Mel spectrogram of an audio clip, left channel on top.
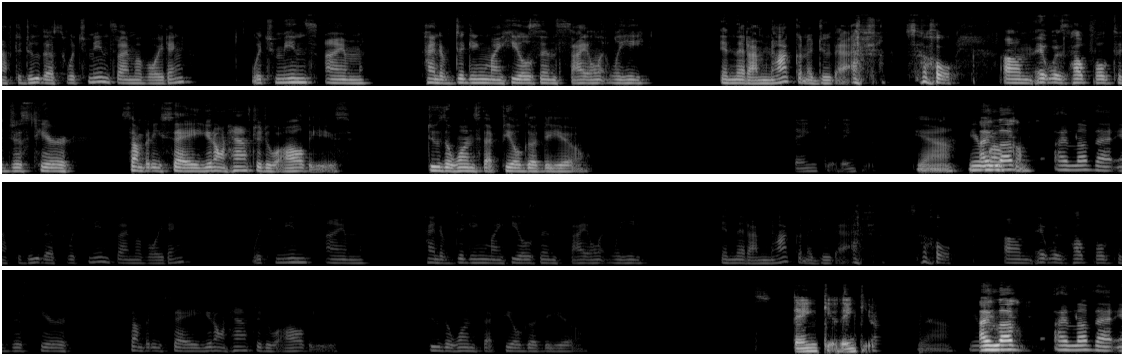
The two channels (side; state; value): both; normal; correlation 0.40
